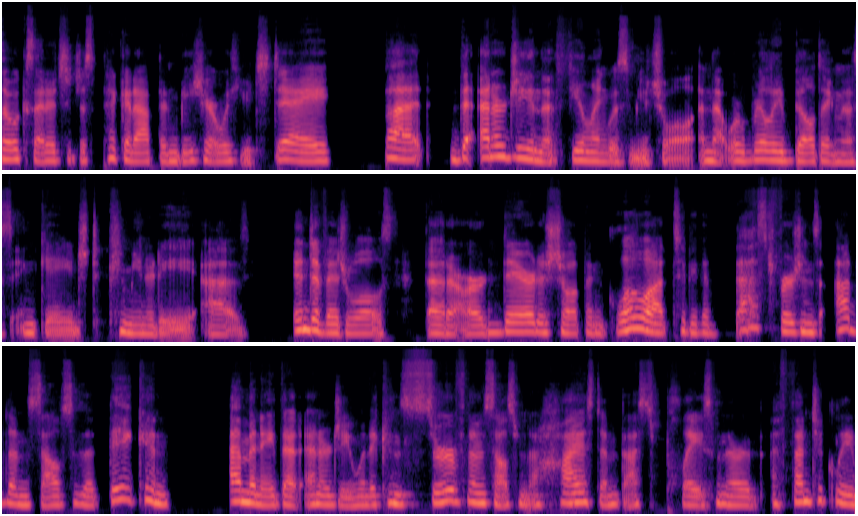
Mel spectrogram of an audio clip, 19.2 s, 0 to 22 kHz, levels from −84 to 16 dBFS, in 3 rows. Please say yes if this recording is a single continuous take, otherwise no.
yes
